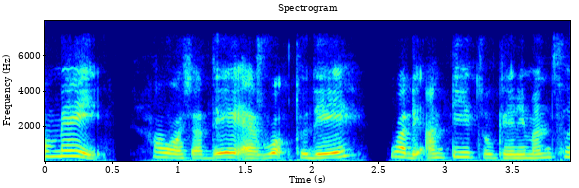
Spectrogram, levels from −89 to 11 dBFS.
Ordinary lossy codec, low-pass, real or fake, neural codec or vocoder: none; 7.2 kHz; fake; codec, 16 kHz, 4.8 kbps, FACodec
